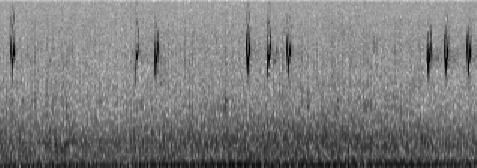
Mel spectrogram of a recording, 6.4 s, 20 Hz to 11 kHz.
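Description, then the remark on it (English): A wild bird, which looks like a wild type 4 female, gives short, high-pitched chirps in small bunches of two or three. The chirps are spaced out over a low, steady background hum, with no talking. “There's a wild bird.”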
